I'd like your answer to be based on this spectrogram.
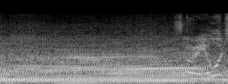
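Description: An Aston Martin GT8 accelerating, a loud close engine roar whose pitch climbs steadily, with a voice talking over it.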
